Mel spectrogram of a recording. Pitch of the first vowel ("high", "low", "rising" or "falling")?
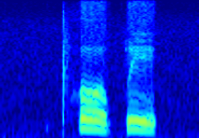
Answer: falling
